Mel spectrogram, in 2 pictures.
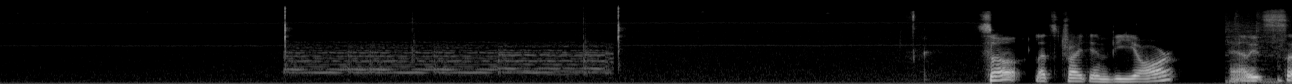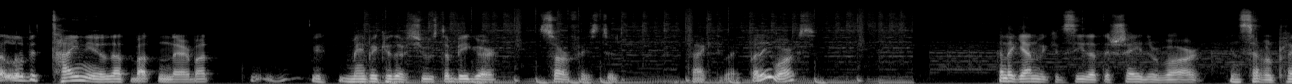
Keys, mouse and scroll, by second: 0.0-0.5 scroll down 2, 0.2 scroll up 1, 1.1 middle click, 1.1 scroll up 1, 1.7 scroll down 2, 2.6 scroll down 1, 2.8 click, 3.6 click, 6.1 click.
